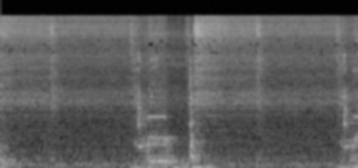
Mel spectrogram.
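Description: A brush handle pad printing machine with a step motor sliding shuttle and pneumatic components runs, with faint mechanical whirring and a few short clunks and slides.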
